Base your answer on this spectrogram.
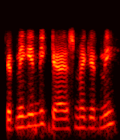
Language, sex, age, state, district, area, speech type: Urdu, male, 18-30, Delhi, North West Delhi, urban, conversation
